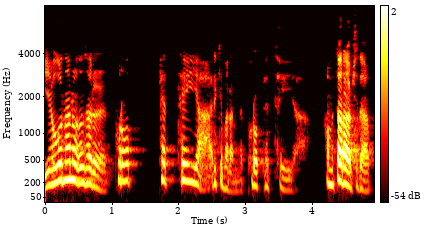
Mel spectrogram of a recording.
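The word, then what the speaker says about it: προφητεία: 그래서 이 헬라어로 이 예언하는 은사를 프로페테이아 이렇게 말합니다. 프로페테이아. 한번 따라합시다. 프로페테이아. 예, 잘하시네요. 예, 발음이 아주 좋으세요.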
